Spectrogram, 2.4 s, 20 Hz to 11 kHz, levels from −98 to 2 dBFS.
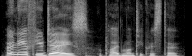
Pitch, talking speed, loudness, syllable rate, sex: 225 Hz, 175 wpm, -19 LUFS, 5.5 syllables/s, female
